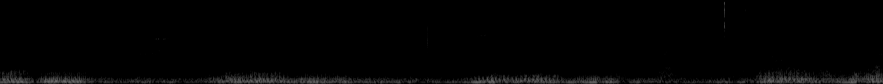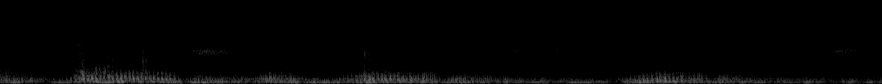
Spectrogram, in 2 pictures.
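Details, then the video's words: Bella, a 15-year-old senior female domestic cat possibly losing her hearing, purring steadily at home during an informal hearing test; low rumbling purr in rhythmic pulses throughout, with occasional brief higher tones and light clicks in the background. "Hearing test (and purring)"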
